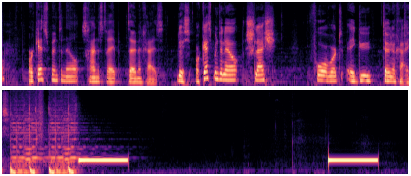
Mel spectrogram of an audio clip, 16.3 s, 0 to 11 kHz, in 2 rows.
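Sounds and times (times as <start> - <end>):
speech: 0.0 - 5.5, 6.2 - 8.4
telephone ringback tone while waiting for someone to answer: 9.7 - 10.8, 14.7 - 15.7.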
